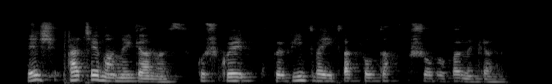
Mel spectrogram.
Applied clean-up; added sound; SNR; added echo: neural mask model DeepFilterNet 3.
